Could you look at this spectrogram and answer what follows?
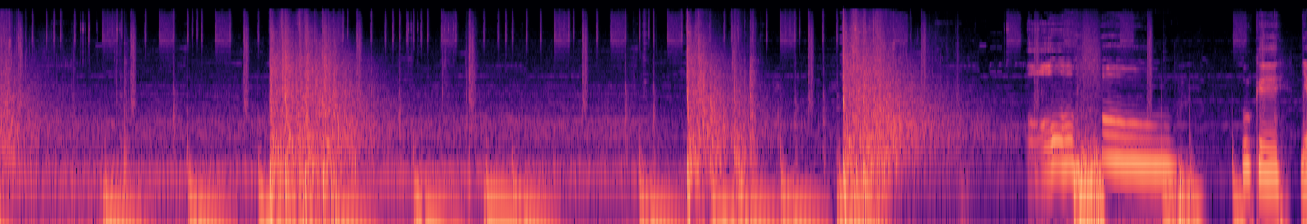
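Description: Automated turrets firing during a base raid in a survival video game, with several long bursts of rapid gunfire in waves, loud and near, and a person talking between the bursts.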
